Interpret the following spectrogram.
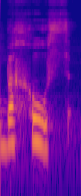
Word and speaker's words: باكوس: غريب شويه صح ا بكوس اتسمت على اسم خواجه يوناني كان اسمه بخوس بس اليونانيين ما كانوش بينطقوا الكاف زينا كاف كده كانوا بيقولوا عليها خ يعني اي حاجه عندهم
